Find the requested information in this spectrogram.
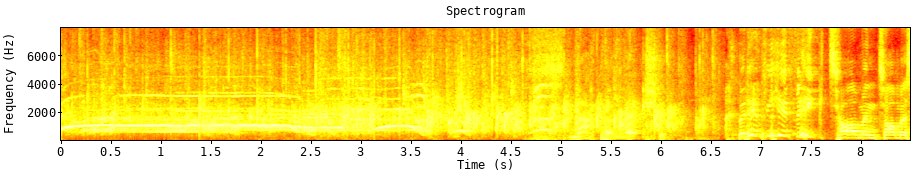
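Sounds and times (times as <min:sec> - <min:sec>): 
shrill whoops and cheers: 0:00.0 - 0:05.1
crowd applauding: 0:00.0 - 0:07.6
laughter: 0:04.6 - 0:07.7
speech: 0:05.3 - 0:06.2, 0:06.8 - 0:08.4.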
